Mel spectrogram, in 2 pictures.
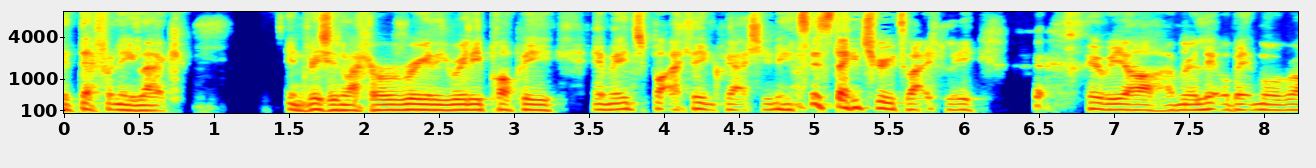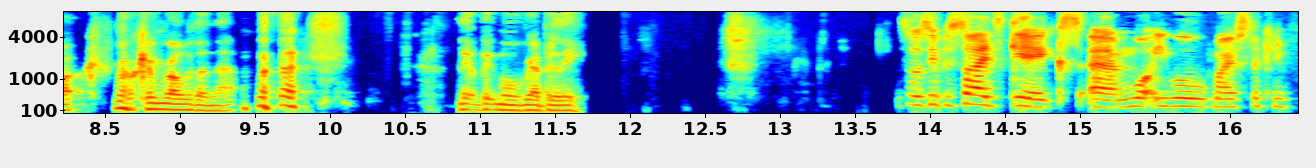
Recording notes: Recorded via Zoom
